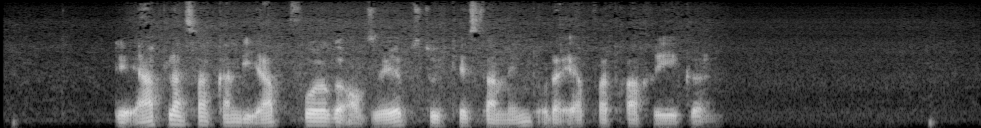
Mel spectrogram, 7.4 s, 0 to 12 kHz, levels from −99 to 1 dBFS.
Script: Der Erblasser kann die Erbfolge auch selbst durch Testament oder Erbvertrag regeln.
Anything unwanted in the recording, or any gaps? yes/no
no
